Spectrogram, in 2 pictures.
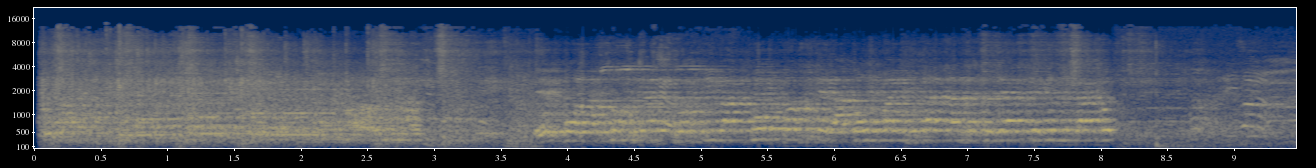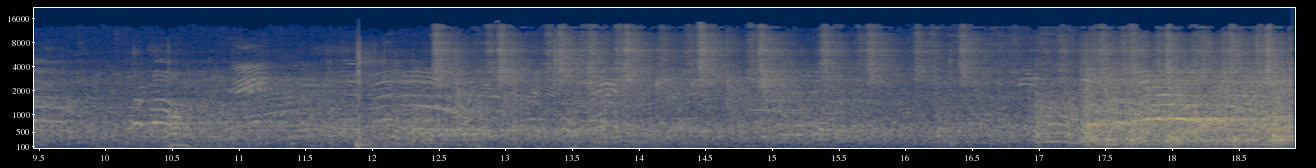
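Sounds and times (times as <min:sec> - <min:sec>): stadium crowd noise: 0:00.1 - 0:18.9
short crowd calls: 0:16.9 - 0:18.9.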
